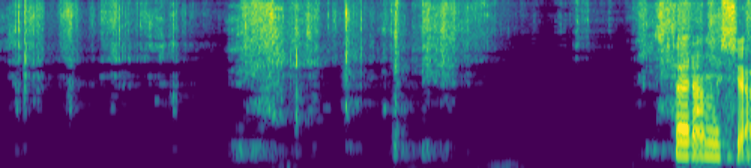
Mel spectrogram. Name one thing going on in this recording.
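Small plastic objects rustle and click in a woman's hands.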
